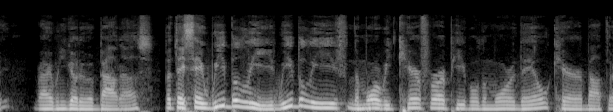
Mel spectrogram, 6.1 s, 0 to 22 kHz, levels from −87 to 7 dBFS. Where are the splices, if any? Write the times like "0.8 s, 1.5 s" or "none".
1.6 s, 2.7 s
